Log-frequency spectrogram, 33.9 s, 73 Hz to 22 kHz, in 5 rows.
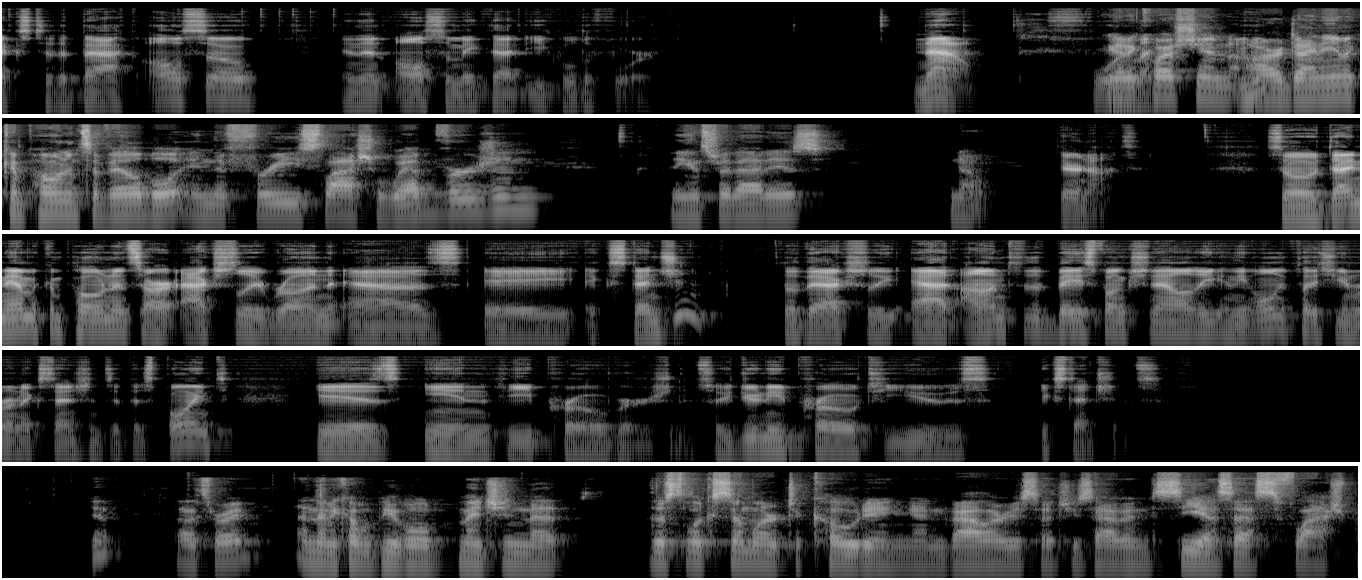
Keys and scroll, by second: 2.6-3.5 typing.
